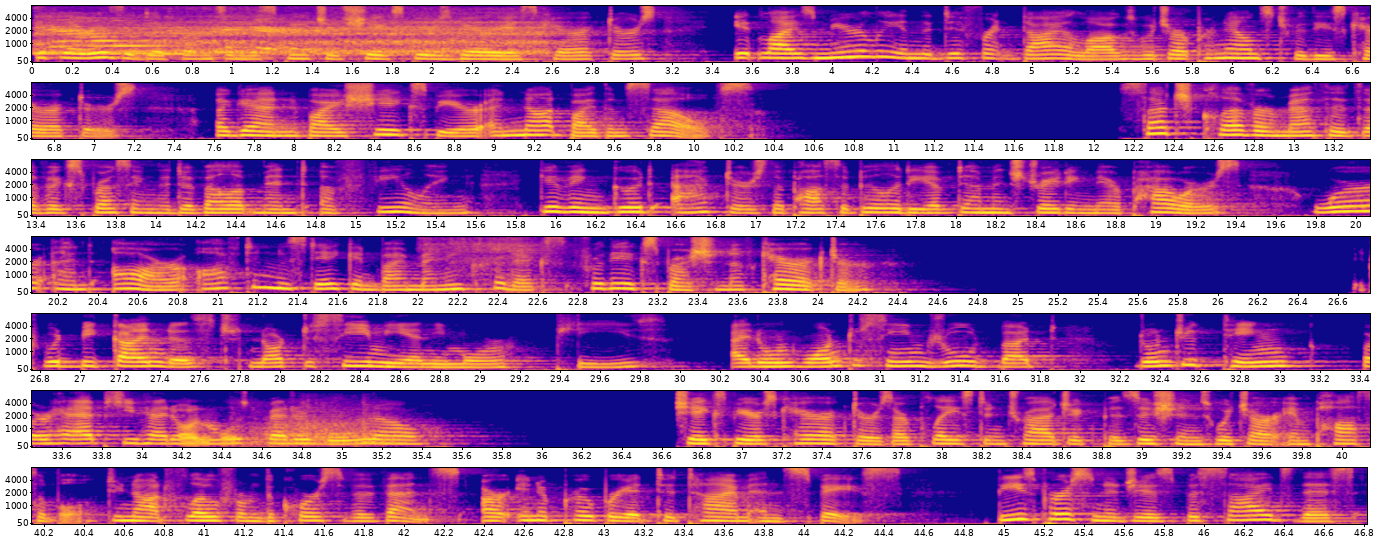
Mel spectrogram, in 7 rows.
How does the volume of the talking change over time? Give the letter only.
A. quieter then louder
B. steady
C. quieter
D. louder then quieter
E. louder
B.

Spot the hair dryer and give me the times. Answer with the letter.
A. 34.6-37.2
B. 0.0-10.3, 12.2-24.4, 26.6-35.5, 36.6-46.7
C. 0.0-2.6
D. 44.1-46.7
C.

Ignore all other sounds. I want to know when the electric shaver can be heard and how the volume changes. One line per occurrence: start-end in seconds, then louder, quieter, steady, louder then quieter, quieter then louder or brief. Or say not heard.
not heard.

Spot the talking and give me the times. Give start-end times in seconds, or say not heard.
0.0-10.3, 12.2-24.4, 26.6-35.5, 36.6-46.7.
